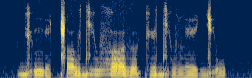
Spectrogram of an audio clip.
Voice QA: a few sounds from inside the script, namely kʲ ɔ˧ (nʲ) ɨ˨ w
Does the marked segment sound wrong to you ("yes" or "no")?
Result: yes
